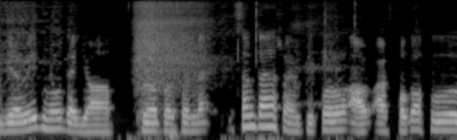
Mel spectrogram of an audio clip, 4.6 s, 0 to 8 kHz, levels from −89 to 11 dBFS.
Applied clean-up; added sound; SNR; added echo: classical method spectral subtraction.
